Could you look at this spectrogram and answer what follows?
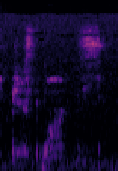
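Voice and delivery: breathy longing whisper. Real, not acted. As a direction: whisper it to yourself. Longing aside after wish.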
